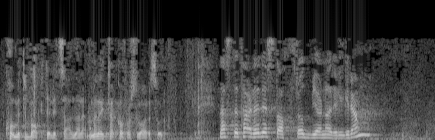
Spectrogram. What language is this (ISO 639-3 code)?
nno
